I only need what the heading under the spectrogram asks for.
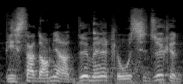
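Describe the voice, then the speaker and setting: An actor with a Quebec French accent playing a wry, sarcastic young father in a sitcom. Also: fairly high pitch. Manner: quick, sarcastic comic delivery. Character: wry, fast-talking young dad. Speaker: father seeking a babysitter. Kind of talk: sitcom acting. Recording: loud background noise.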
